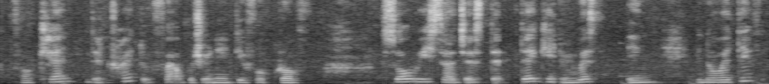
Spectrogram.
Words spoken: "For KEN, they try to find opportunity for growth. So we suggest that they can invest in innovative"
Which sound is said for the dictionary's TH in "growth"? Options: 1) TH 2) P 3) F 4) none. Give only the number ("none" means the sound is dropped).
3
